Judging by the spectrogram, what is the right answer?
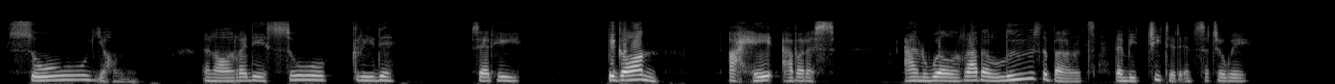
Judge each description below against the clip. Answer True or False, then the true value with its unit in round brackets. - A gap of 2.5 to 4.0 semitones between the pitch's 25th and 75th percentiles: True (3.6 semitones)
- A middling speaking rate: False (110 wpm)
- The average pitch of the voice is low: False (175 Hz)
